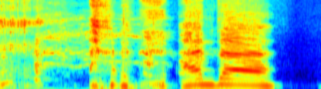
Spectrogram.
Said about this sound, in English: Have a persistent cough, by the way.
